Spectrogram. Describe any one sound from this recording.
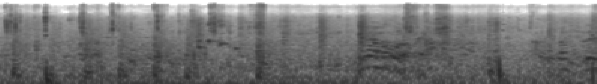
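Chopsticks click against a ceramic bowl.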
